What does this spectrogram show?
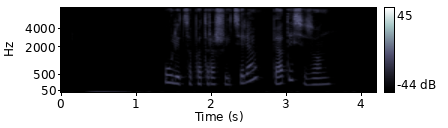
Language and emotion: Russian, neutral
